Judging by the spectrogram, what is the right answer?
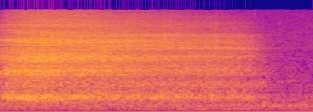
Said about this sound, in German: Wir atmen tief durch die Nase ein, gemeinsam. und atmen dann ganz bewusst durch den Mund aus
